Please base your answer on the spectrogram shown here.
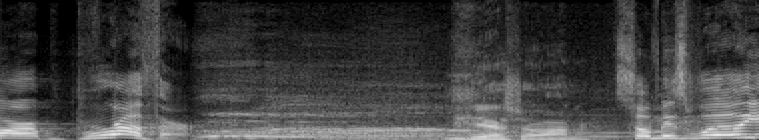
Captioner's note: audience exclaiming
